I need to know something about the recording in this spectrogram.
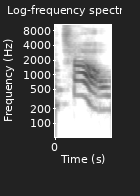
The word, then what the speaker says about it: Chao: So Chao, welcome. Hi everyone. My name's Chao. It pronounced like the Italian goodbye, Ciao, just in case you wonder.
